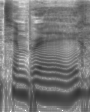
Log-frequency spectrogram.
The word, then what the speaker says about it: timbre: It's spelled T A M, I'm sorry, it's spelled T I M B R E. It almost looks like timbre or something, timbre. but do not pronounce it like that. Not only will nobody understand what you're talking about, but also we specifically pronounce it timbre in American English to dis- dis- dis- specifically distinguish it and differentiate differentiate it from the other English word that is spelled timber, which is lumber, uh, and wood, T I M B E R, which is more much more phonetically uh, spelled.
